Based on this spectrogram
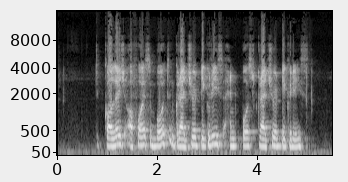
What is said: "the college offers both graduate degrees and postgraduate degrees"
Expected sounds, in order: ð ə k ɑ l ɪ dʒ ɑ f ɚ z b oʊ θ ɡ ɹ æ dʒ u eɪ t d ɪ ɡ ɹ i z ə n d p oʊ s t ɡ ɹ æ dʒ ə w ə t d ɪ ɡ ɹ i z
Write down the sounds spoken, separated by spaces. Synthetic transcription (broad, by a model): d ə k ɑ l ɪ dʒ ɑ f ɚ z b oʊ t ɡ ɹ æ dʒ u eɪ t d ɪ ɡ ɹ i z ə n d p oʊ s t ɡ ɹ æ dʒ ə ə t d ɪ ɡ ɹ i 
